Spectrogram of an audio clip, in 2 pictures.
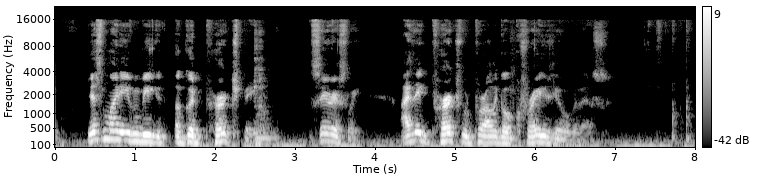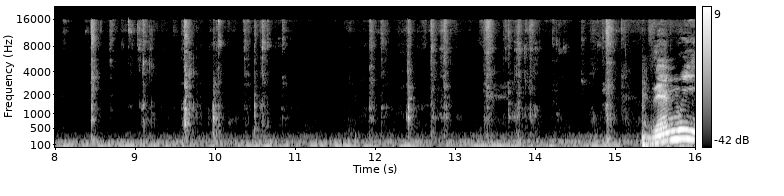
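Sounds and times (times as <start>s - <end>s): plastic package crinkling: 8.4s - 15.3s.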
